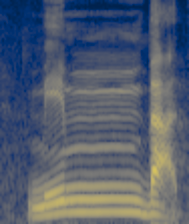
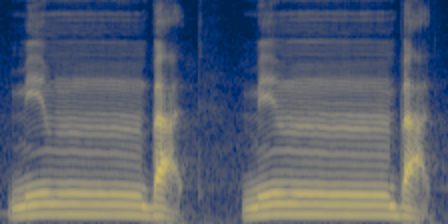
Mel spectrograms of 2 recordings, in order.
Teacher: الاطباق حضرتك يعني حضرتك تطبق الشفتين من بعد يعني بالعباره الدارجه بتقفل الشفتين من بعد من بعد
